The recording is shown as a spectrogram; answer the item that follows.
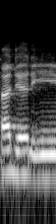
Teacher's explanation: بیا تجری کی قلقله کیږي ځکه جیم ساکن دی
